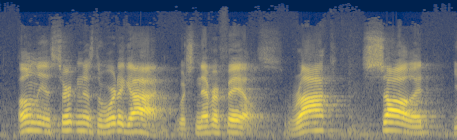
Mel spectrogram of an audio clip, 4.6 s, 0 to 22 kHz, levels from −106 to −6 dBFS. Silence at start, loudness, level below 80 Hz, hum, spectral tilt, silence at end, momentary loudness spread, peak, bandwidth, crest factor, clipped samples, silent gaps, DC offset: 0.2 s; -16 LUFS; -54 dBFS; none; -4 dB/octave; 0 s; 15 LU; -2 dBFS; 14 kHz; 16 dB; under 0.1%; none; under 0.1%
